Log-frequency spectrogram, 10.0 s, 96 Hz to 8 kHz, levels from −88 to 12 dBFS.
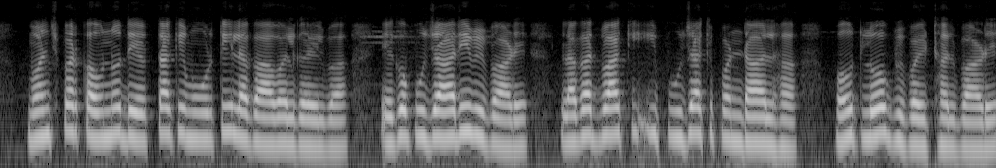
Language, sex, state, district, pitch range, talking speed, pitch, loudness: Bhojpuri, female, Bihar, Saran, 175-225 Hz, 155 wpm, 205 Hz, -18 LUFS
